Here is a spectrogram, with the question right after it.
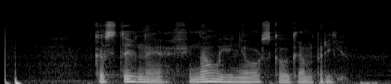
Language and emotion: Russian, neutral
